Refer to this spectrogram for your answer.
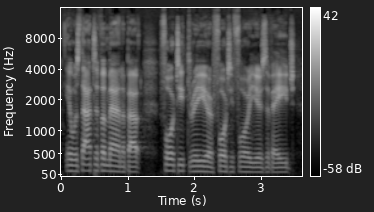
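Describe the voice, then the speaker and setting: A man narrates a Victorian mystery audiobook in a fairly low voice. His delivery is scripted and dramatic, with measured, descriptive storytelling. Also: steady tone, smooth.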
